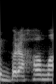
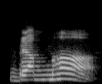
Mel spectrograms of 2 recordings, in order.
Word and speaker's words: ಬ್ರಹ್ಮ: ಸಯೋಗಿ ಬ್ರಹ್ಮ ನಿರ್ವಾಣಂ ಬ್ರಹ್ಮ ಇಲ್ಲಿ ಬ್ರಹ್ಮ ಅಲ್ಲ ಬ್ರಹ್ಮ ಎದೆಯಿಂದ ಬರಬೇಕು ಅದು ಹ ಅಂತ ಈ ಆ ಇದರಲ್ಲಿ ಇದೆ ಸಂಸ್ಕೃತದಲ್ಲಿ ಸೋ ಹಾಗಾಗಿ ಬ್ರಹ್ಮ ನಿರ್ವಾಣಂ ಅಂತ ಹೇಳಬೇಕು ಆಮೇಲೆ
